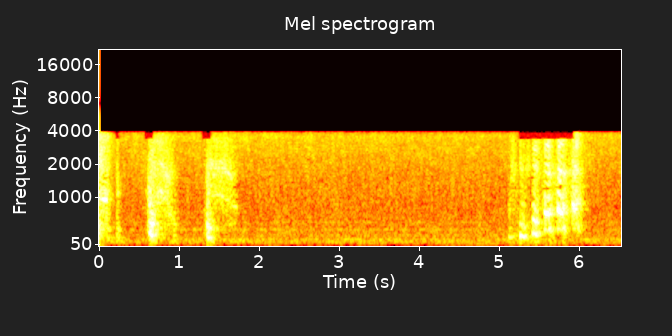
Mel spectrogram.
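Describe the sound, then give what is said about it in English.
Two short, harsh coughs from a person, a fraction of a second apart and fairly faint, followed after a quiet pause by a quicker series of short vocal bursts. “I heard someone cough. I can hear someone coughing.”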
